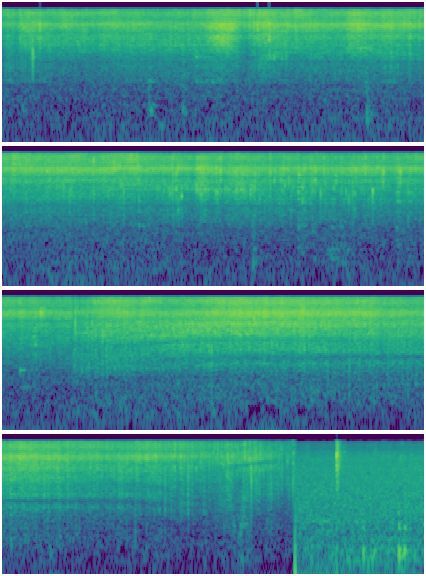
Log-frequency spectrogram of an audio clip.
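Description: Meat sizzling as it fries in a hot pan, a steady hiss with scattered small pops. Near the end it cuts suddenly to a different, fuller noise.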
